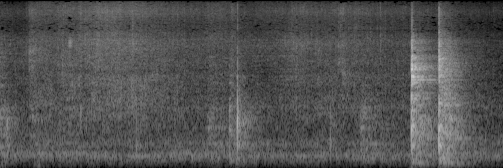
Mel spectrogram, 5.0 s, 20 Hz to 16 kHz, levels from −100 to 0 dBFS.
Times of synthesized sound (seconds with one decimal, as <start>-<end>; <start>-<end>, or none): 2.5-3.0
